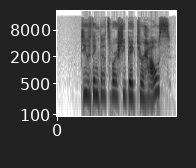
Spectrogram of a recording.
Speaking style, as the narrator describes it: Gretel whispered to Hansel

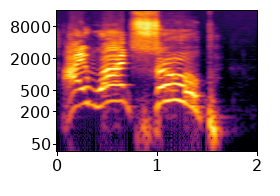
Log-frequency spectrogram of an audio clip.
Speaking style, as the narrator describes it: kept yelling out

